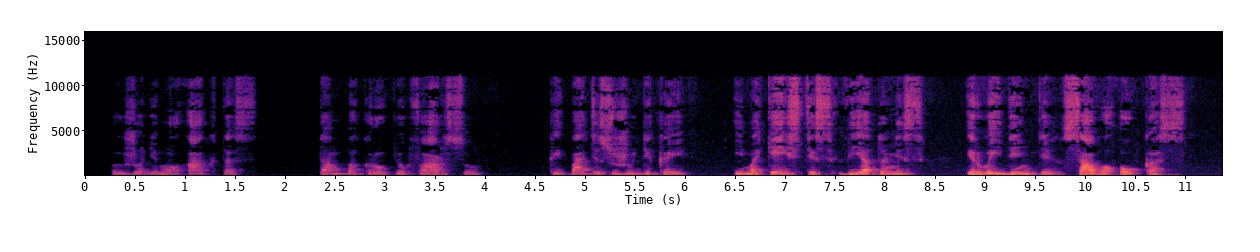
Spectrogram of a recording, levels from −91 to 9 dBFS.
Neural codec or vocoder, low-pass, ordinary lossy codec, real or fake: none; 14.4 kHz; MP3, 48 kbps; real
